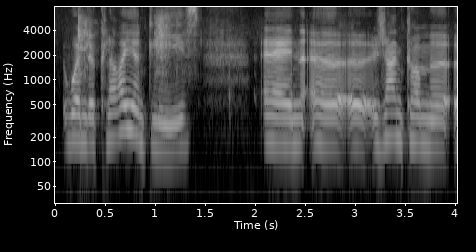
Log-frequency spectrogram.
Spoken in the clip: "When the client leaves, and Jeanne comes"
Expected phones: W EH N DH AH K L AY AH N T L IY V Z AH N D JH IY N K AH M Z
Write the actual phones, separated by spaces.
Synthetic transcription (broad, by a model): W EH N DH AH K L AY AH N T L IY V Z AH N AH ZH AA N K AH M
